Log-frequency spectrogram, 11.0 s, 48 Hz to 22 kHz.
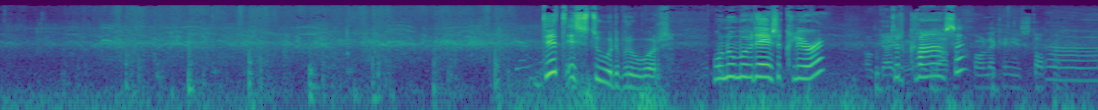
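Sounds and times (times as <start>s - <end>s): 
crowd of birds cawing outdoors: 0.0s - 5.8s
steady windy rumble: 0.0s - 10.9s
speech: 5.4s - 10.9s.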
